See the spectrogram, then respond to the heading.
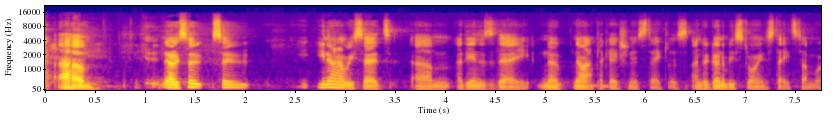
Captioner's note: chuckle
